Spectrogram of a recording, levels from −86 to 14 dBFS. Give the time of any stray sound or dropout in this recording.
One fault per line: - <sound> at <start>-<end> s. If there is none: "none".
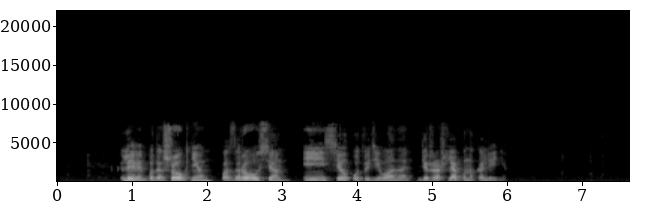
none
